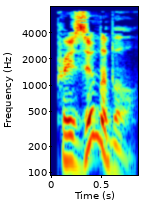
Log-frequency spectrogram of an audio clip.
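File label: "presumable", British English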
